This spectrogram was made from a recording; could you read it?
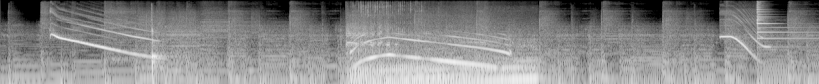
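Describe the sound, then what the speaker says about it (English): Cartoonish police car siren effects in a kids' vehicle game, loud sliding whoops and wails rising and falling in several bursts amid playful musical tones. "Find the monster police car."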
